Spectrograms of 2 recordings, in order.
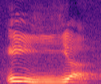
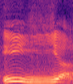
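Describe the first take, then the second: First: The y sound is doubled and held. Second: The same.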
